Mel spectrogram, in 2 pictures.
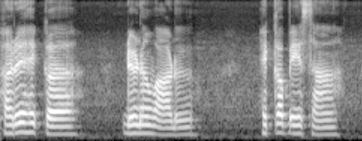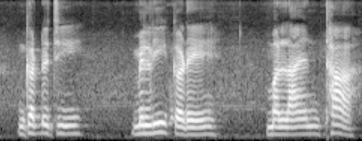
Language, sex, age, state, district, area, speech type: Sindhi, female, 60+, Maharashtra, Mumbai Suburban, urban, spontaneous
